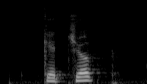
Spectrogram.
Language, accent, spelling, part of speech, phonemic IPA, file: French, Quebec, ketchup, noun, /kɛt.ʃɔp/, Qc-ketchup.ogg
- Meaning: ketchup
